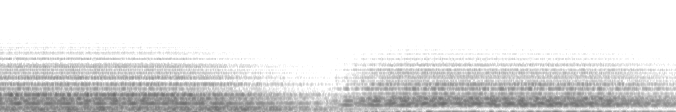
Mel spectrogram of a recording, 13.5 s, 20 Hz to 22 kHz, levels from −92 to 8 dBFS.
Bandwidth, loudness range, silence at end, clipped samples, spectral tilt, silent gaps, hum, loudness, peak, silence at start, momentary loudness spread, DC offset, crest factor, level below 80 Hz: 4.7 kHz; 7 LU; 0 s; under 0.1%; -10.5 dB/octave; none; none; -42 LUFS; -24 dBFS; 0 s; 11 LU; under 0.1%; 16 dB; -64 dBFS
